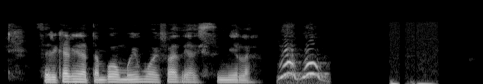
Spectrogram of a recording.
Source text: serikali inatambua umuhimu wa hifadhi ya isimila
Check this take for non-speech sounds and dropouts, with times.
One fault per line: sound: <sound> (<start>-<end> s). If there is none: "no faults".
sound: bark (2.8-3.3 s)
sound: laugh (3.9-4.4 s)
